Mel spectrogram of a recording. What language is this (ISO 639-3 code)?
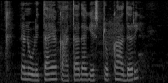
kan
